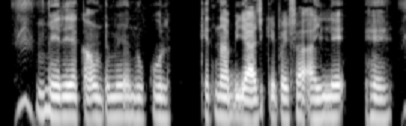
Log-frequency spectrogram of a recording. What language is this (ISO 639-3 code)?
mag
